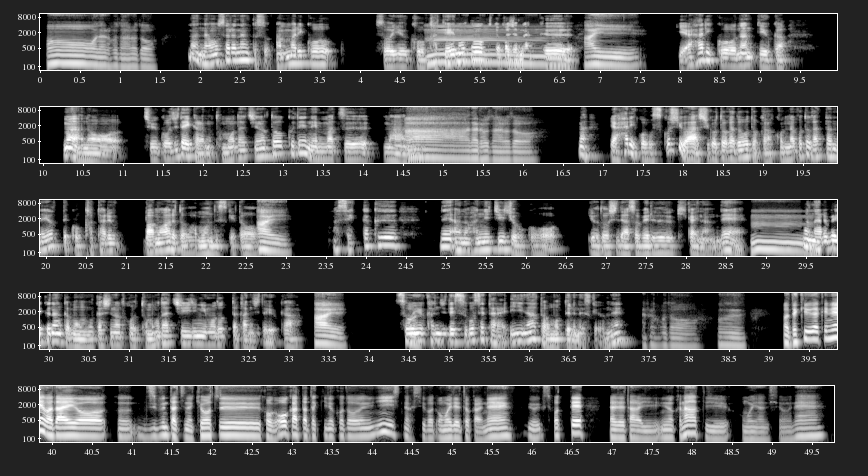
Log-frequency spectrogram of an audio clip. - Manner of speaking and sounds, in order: none
- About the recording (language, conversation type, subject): Japanese, advice, 友人の集まりでどうすれば居心地よく過ごせますか？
